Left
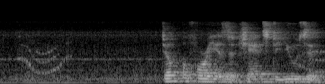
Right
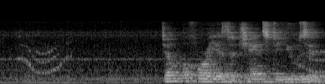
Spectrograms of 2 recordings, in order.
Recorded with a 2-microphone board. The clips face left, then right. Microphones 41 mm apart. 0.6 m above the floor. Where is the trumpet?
I don't hear a trumpet.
